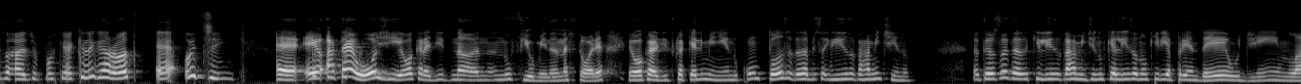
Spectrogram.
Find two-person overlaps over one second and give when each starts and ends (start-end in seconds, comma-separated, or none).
none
